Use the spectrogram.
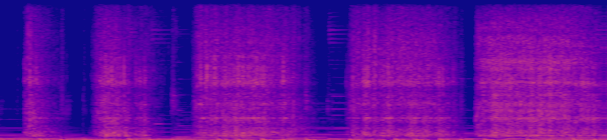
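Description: A motorized kitchen chopper whirs loudly as it chops chilies, a buzzing, rattling drone broken by several short pauses between pulses.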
